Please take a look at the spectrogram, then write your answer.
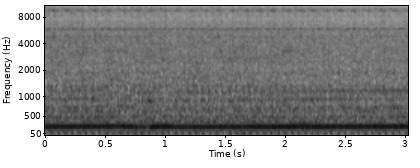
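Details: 1989 boat with a 3.7 L MerCruiser inboard, number one rod bent from an old hydrolock (later rod knock), restarted in neutral with the blower off: steady, even hum with a smooth low pulse, no misses or knocks. Normal idle.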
